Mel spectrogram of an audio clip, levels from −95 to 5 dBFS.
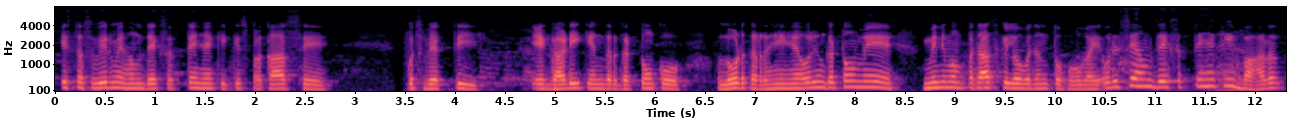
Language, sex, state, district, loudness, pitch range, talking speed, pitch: Hindi, male, Rajasthan, Churu, -27 LUFS, 155-185 Hz, 200 wpm, 165 Hz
